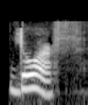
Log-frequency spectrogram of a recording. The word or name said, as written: dorf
